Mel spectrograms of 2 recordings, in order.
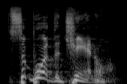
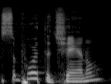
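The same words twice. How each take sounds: First: It is said in an aggressive way. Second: It is said in a smiling, friendly way.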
